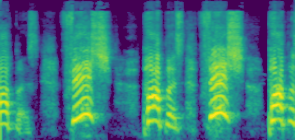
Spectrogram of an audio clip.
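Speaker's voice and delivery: very high, very loud, shrill, insistent escalating repetition. Retelling a guy at a buffet repeating words at a man, imitating someone getting louder. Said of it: "Like he just keeps getting louder".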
